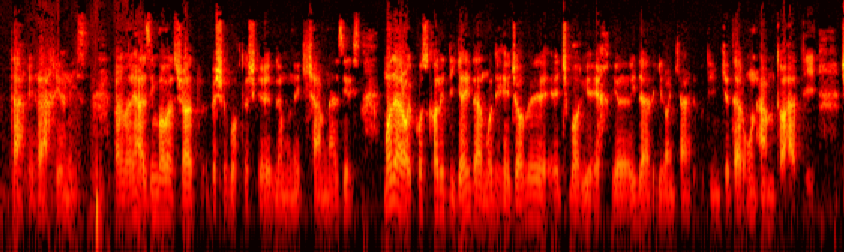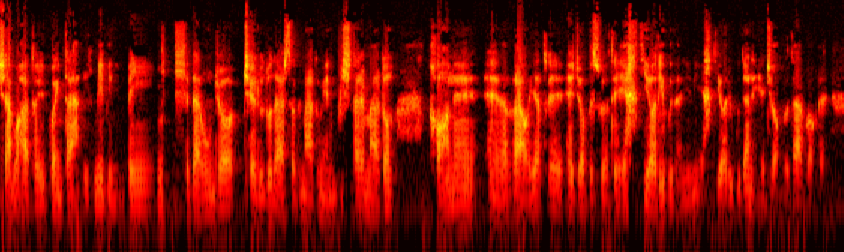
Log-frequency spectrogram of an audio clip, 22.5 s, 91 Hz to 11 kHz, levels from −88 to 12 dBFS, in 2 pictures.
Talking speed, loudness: 180 wpm, -24 LUFS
